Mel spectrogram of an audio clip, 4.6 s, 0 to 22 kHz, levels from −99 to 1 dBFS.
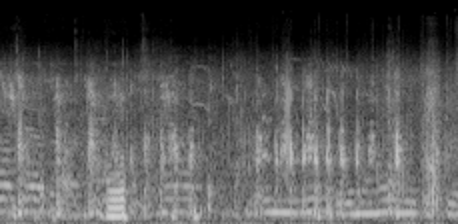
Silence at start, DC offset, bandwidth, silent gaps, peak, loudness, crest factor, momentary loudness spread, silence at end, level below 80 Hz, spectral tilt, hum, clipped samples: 0 s; under 0.1%; 9 kHz; none; -6 dBFS; -26 LUFS; 20 dB; 9 LU; 0 s; -54 dBFS; -6 dB/octave; none; under 0.1%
